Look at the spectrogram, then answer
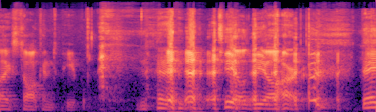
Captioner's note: laughing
